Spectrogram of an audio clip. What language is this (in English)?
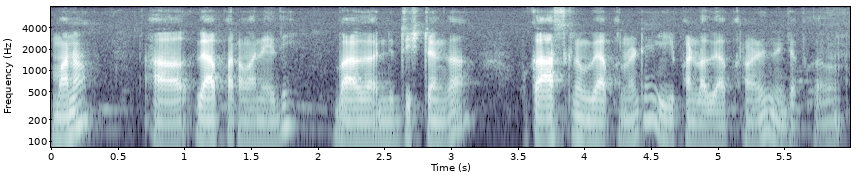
Telugu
